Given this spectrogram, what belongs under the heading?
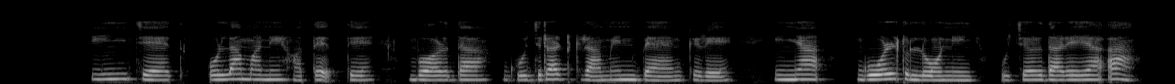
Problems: none marked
